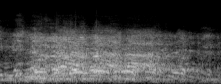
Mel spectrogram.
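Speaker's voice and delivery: high, laughing groan of regret; mock kicking himself, laughing.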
